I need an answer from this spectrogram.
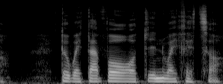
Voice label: "fod", Welsh

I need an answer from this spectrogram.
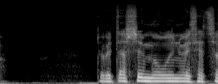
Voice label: "syml" Welsh

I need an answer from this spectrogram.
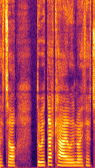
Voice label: "cael", Welsh

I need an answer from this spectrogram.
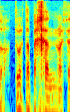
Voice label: "bechan", Welsh

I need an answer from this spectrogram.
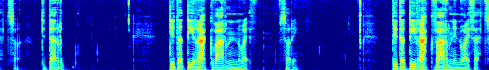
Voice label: "diragfarn" Welsh

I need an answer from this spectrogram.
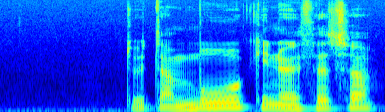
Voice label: "mwg", Welsh

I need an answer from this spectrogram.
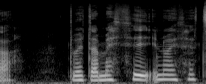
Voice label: "methu" Welsh

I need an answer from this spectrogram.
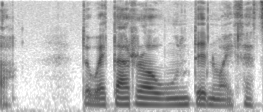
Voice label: "rownd", Welsh

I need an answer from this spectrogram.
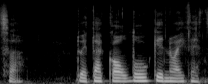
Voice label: "golwg", Welsh

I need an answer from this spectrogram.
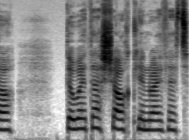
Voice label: "sioc" Welsh

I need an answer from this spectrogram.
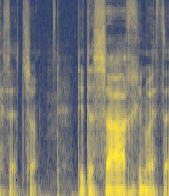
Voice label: "sach", Welsh

